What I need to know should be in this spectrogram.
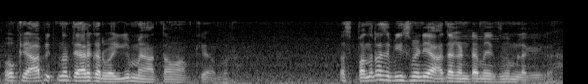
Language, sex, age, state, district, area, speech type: Urdu, male, 18-30, Maharashtra, Nashik, urban, spontaneous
